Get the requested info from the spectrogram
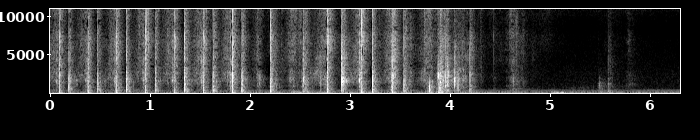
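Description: A tarot deck being shuffled by hand, with a rapid run of card flicks and slaps that stops about four seconds in. After that only a faint steady hum remains.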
